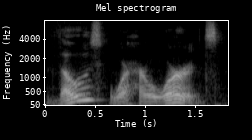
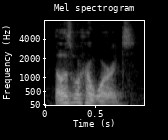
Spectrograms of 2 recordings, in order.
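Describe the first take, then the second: First: The sentence is spoken at a slow pace. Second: The sentence is spoken at a quick pace. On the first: "first we'll say them slowly" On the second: "then we'll say them quickly"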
